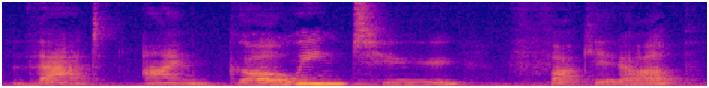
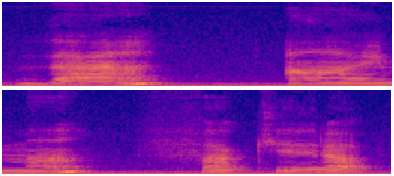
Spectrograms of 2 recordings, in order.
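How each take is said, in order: First: 'Going to' is said fully as separate words. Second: 'Going to' is squeezed into one short syllable. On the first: "technically, grammatically" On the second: "we make it short in speaking or in songs"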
